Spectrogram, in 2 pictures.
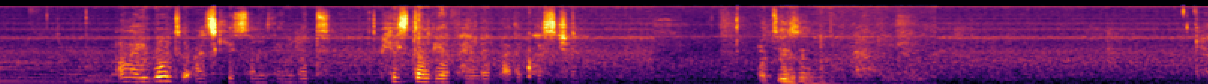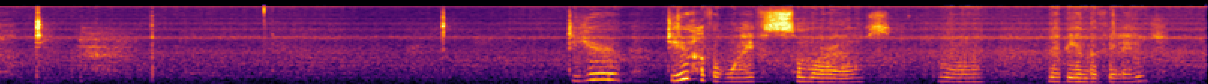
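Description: A young woman speaks quietly and emotionally, close by.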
